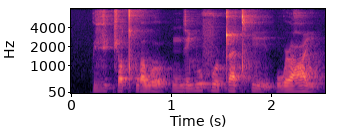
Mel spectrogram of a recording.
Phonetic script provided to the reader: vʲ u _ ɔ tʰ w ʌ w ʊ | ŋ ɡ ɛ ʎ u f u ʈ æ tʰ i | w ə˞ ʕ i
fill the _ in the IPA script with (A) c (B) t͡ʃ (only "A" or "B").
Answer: A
